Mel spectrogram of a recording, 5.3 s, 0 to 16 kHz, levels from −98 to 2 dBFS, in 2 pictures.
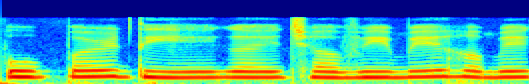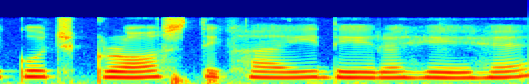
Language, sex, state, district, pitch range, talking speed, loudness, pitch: Hindi, female, Assam, Kamrup Metropolitan, 210-230 Hz, 135 wpm, -15 LUFS, 220 Hz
